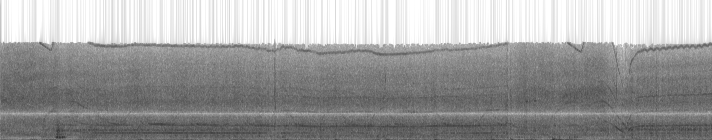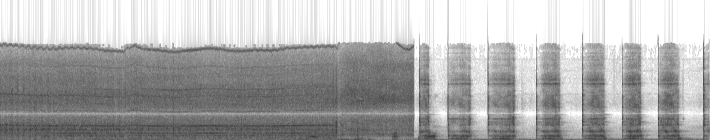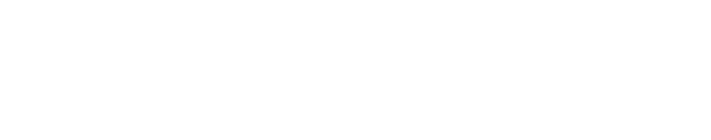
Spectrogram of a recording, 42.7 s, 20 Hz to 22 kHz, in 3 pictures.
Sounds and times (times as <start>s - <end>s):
Drill: 0.0s - 22.6s.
